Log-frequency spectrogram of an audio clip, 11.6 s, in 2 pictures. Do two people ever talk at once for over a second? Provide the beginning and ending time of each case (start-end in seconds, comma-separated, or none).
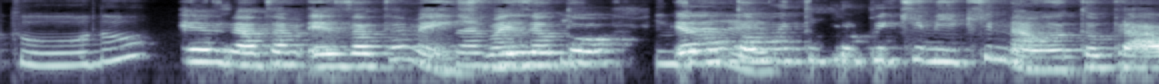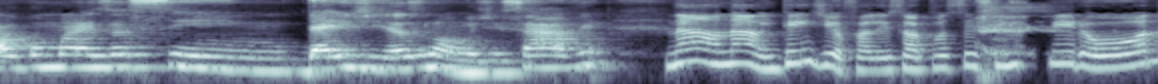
2.2-3.9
